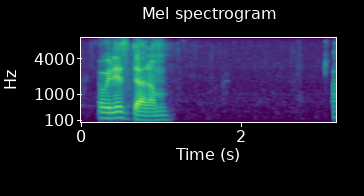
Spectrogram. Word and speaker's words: Dunham: Oh, it is Dunham.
